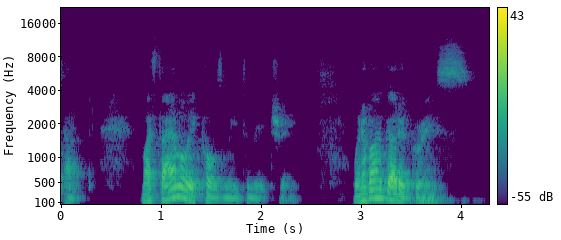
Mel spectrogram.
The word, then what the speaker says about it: Dimitri: My name is Ditri. And if people can't handle that, pronounce that, that's their problem, not mine.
